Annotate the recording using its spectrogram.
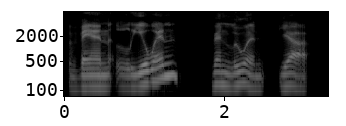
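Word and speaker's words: Van Leeuwen: ice cream brand called Van leuan van Luan yeah it's van Luan but they have an extra e in there what for the fun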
